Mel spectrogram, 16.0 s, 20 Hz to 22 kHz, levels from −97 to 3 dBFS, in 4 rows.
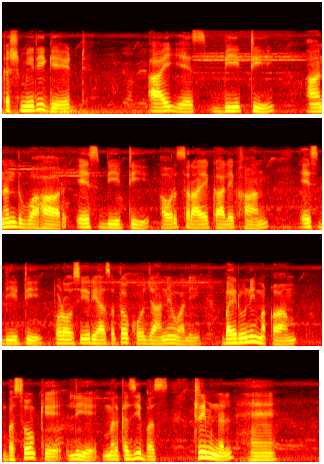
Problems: none marked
